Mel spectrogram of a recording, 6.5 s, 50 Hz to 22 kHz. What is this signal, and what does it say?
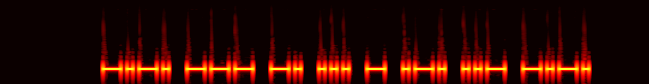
Morse code, heard as a keyed tone, about 20 wpm, 700 Hz. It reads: CONSTRUC
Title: Build A Word - 4 Letters At A Time - 12-Letter Words - 20wpm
